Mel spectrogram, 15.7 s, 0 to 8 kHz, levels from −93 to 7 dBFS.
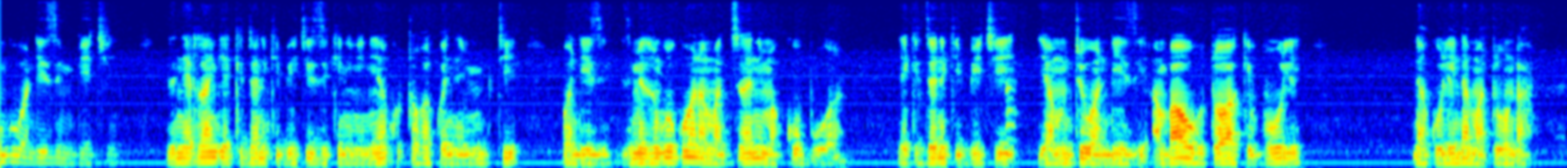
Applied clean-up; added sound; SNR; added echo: none; none; none; none.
